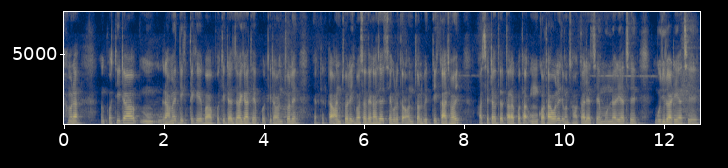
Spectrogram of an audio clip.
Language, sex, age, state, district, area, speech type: Bengali, male, 45-60, West Bengal, Purulia, rural, spontaneous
